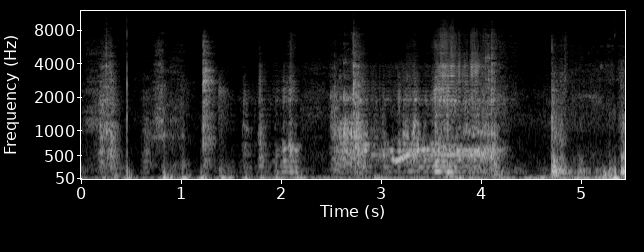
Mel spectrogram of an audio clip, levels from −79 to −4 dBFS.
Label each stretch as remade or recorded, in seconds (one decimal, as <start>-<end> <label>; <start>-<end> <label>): 0.0-1.5 recorded; 1.5-2.2 remade; 2.2-2.8 recorded; 2.8-4.0 remade; 4.0-5.4 recorded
